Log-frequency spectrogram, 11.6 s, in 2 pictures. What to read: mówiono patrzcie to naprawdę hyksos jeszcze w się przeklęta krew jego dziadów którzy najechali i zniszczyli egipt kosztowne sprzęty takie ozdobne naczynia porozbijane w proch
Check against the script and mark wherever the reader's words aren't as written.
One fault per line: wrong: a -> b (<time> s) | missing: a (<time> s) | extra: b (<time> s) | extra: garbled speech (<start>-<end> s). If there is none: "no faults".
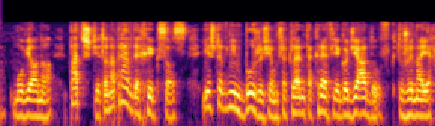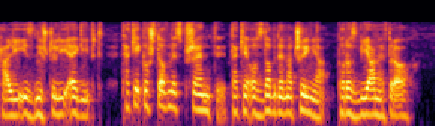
extra: nim burzy (3.0 s)
extra: takie (7.4 s)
